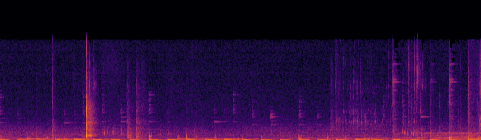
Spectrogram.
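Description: Water from a small hole in a reservoir container falls as a stream in rapid regular pulses, a close dripping and splashing patter of drops that keeps up a steady rhythm for the whole stretch.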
